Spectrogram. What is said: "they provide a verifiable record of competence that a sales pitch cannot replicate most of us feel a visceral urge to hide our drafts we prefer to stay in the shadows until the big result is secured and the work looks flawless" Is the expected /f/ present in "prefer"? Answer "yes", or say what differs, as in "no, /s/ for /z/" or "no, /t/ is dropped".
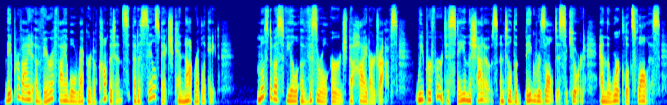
yes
